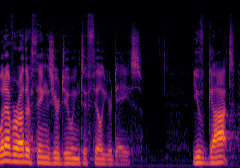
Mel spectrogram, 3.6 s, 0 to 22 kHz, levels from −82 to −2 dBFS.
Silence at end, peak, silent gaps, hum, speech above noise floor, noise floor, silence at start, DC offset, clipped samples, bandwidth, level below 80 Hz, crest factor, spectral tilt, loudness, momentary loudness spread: 0.1 s; -8 dBFS; none; none; 34 dB; -61 dBFS; 0 s; under 0.1%; under 0.1%; 16 kHz; -68 dBFS; 20 dB; -6 dB/octave; -28 LUFS; 16 LU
